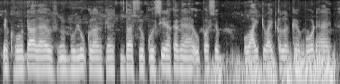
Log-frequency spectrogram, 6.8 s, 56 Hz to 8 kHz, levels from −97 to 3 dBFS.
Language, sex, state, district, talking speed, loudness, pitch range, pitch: Bajjika, male, Bihar, Vaishali, 175 wpm, -17 LUFS, 130-140 Hz, 135 Hz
